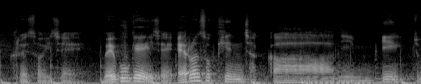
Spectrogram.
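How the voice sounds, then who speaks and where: With music in the background, a man speaks using very wide pitch swings. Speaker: actor. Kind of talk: interview answer.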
